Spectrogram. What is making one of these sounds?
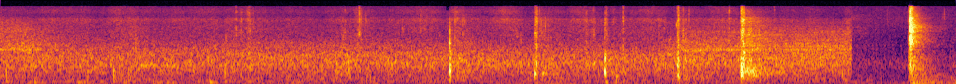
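Footsteps climb metal stairs.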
